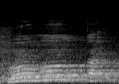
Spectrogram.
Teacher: Jadi harus kolkolah, baca kolkolah, jangan tidak dibaca kolkolah, dipantulkan.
